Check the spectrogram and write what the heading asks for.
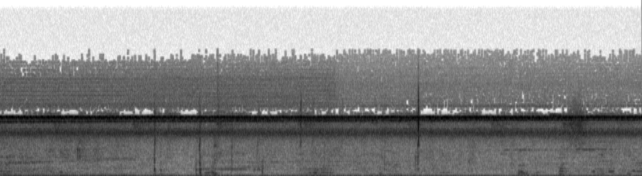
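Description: Insects droning: a steady, high-pitched buzz that doesn't change, over a low rumble, with a few faint clicks.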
